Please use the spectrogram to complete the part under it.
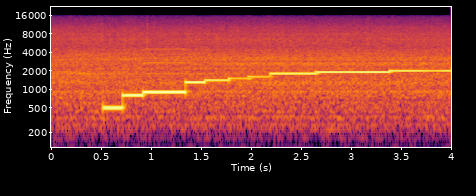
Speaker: Okay, now here we are. 1K tone, let's drop it down. Can you see the noise now? It's riding on the signal.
